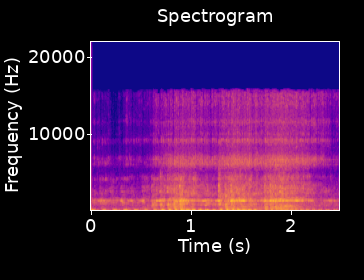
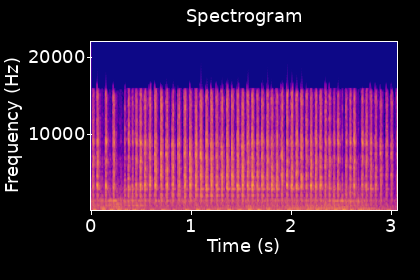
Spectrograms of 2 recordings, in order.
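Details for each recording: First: Honda Pridor 100cc motorcycle after repair of bad engine noise by opening the magnet, sanding the face and refitting it with a ₹20 fix: small even single-cylinder thumps at idle, brief throttle blip, no rattle or clatter; smooth. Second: Honda Pridor 100cc motorcycle idling: sharp metallic tick on every firing pulse from inside the engine; loose flywheel magnet rotor rattling, sound smooth after the magnet is opened and fixed.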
